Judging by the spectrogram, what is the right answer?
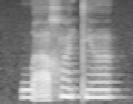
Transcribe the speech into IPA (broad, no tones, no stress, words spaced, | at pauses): wa̰χœ̃ tʲə̃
